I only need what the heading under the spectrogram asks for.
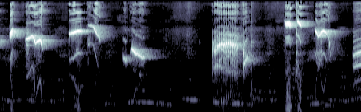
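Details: Orange-headed thrush tutor song used to train other birds. Separate whistled and warbled phrases come roughly once a second with brief pauses between them, over a faint low hum.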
